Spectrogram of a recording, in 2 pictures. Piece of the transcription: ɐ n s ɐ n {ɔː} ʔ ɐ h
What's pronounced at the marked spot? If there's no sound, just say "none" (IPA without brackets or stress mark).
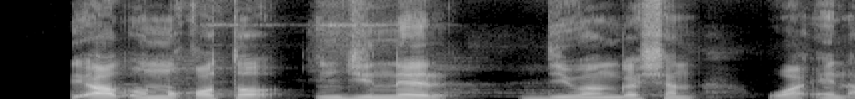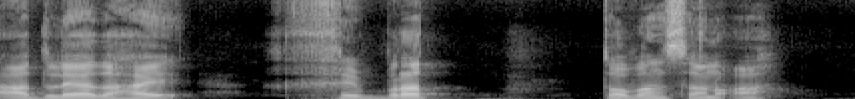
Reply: ɔ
